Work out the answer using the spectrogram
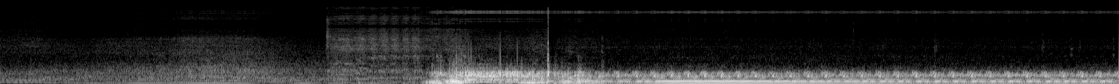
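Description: Supercharged 4.0-litre Jaguar AJ V8 starting: it cranks briefly, catches about four seconds in with a loud burst, then settles into a steady idle. It is heard close to its straight-through, big-bore exhaust with no silencers.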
